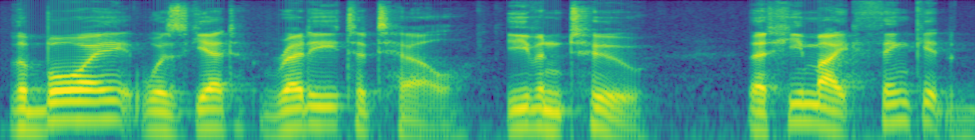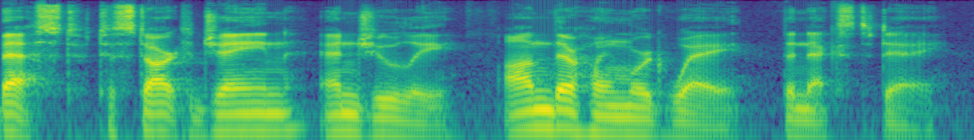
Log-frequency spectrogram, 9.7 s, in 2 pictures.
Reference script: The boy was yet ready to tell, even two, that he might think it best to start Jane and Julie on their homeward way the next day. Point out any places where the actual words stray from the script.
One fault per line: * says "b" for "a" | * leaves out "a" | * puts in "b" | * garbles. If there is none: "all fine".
all fine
